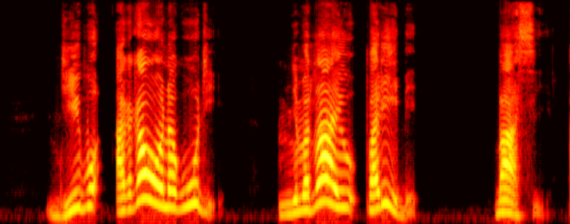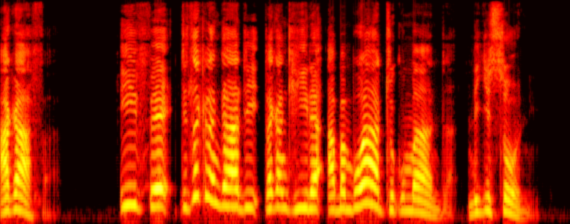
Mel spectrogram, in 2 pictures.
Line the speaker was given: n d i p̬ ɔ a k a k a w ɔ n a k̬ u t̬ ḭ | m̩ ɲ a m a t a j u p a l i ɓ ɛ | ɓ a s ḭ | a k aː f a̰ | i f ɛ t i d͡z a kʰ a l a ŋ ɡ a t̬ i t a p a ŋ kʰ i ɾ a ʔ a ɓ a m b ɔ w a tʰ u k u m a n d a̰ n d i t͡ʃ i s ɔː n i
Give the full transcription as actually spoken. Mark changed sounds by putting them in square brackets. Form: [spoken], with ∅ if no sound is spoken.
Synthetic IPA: n d i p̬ ɔ a k a k a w ɔ n a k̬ u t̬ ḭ | m̩ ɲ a m a t a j u p a l i ɓ ɛ | ɓ a s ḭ | a k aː f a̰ | i f ɛ t i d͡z a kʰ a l a ŋ ɡ a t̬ i t a [k] a ŋ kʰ i ɾ a ʔ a ɓ a m b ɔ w a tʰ u k u m a n d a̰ n d i t͡ʃ i s ɔː n i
